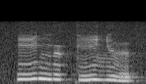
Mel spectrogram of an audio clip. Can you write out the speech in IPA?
iŋʉ kiʎɨ

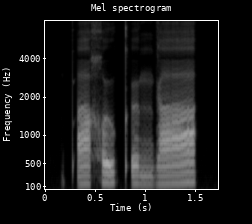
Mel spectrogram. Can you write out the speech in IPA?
pʼaχu kʼɵŋɡa

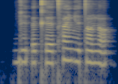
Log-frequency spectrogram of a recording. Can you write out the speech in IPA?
ɡi ʔekʰetʰɛ̃ ʎitə̃nə̃

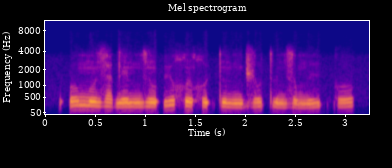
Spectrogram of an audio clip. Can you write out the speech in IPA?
ʔomõza dɛ̃mnzõ ʔʉχʷɛ̃χʷɨʔtʷɛ̃m nd͡ʒotʷɨnzom ɾɨʔko

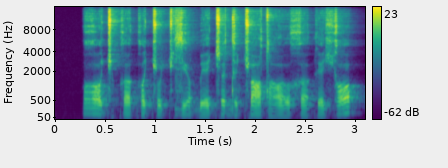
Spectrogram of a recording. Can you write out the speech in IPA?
ɣɔc kʌkɔcuczʲɔ ɓecɘdɘ cotˤʌ wo xʌkeçɔ

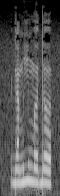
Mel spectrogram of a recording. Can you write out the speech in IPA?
ɡami mʌdʌ

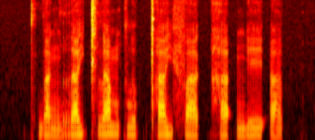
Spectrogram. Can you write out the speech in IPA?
kʰwa˨˩ŋra˥˩j kʰla˥˩mklo˥˩k̚pʰa˥˩j faː˦˥k̚ ha˥˩ʔŋeː˥˩ ʔa˨˩t̚

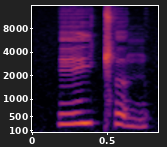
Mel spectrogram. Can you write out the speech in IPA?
ejǁəŋ

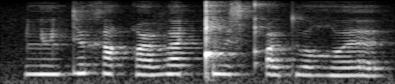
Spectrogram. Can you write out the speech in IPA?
lʏldœxa qʏva ǃɯzqʼœtʷɜ ʁʷɜ

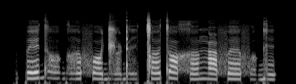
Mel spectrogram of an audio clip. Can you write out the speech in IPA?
pɛdʱɔ̤ɡʱʌ fɔd͡ʒɔ̤ɖʱɪ ǀʌtɒ xʌŋɑ fɜfɔ̤ɡɪ

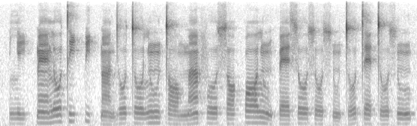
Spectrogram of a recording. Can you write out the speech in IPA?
li˨k͡pɛ̃˧ lo˦ti˦k͡pi˦˨ k͡pã˨do˧to˧ lũ˧tɔ˨mã˨˦fo˧ sɔ˧k͡pɔ˦ lũ˦˨k͡pɛ˧ so˦so˧sũ˨ to˨˦tɛ˧ to˧sũ˦

